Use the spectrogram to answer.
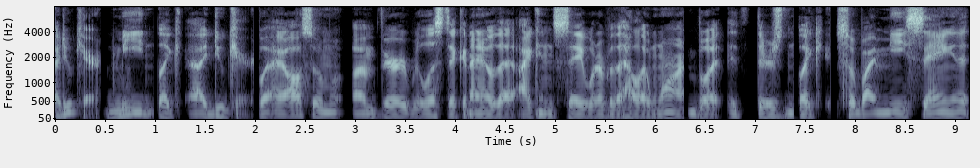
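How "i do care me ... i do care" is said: usual speaking voice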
